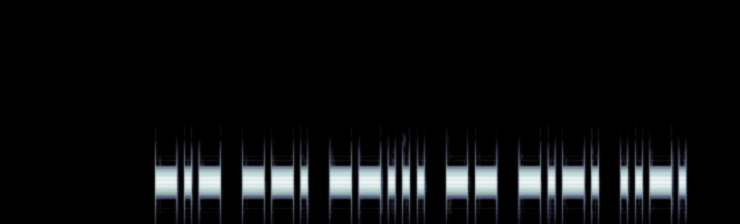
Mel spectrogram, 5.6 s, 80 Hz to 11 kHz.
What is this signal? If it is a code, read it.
Morse code, heard as a keyed tone, about 22 wpm, 700 Hz. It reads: KG7MCF
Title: USA Call Signs - 6 Characters - 4x Character Spacing - 22wpm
